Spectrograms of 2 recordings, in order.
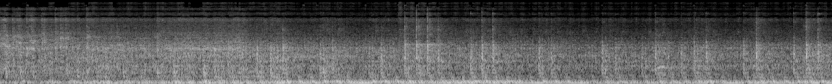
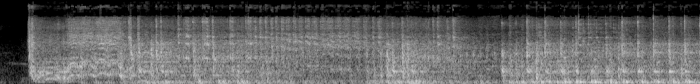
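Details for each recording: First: Fire-damaged diesel in 1989 Sambron D2000 telehandler after wiring-fault fire, running at about half throttle; steady, even diesel rumble with no knocks, misses or hunting; engine sounds healthy and worth salvaging. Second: Fire-damaged Perkins diesel in 1989 Sambron D2000 telehandler, burnt in wiring-fault fire, cranked on WD-40 sprayed in intake; short crank, then catches abruptly and runs rough and clattery with uneven firing on the spray.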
